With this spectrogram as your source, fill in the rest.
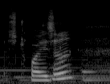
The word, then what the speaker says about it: Streusel: To be honest, it's kind of weird for me to pronounce it this way. I learned German, so a more natural way for me to say this word would be Streusel, but let's say Streusel.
